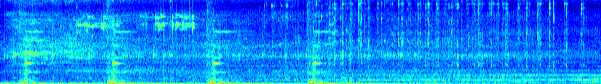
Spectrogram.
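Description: Blacksmith's hammer strikes on hot iron at an anvil, four blows about a second apart, each with a short metallic ring, over crackling sparks. After the last blow a steady droning tone builds.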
